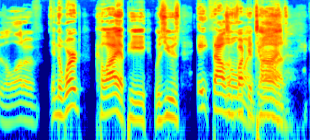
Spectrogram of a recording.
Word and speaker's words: Calliope: ] times and I in my head I kept reading it caliopia or something and then I looked it up oh my God and then and then knowing that it's pronounced Calliope makes it not work in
